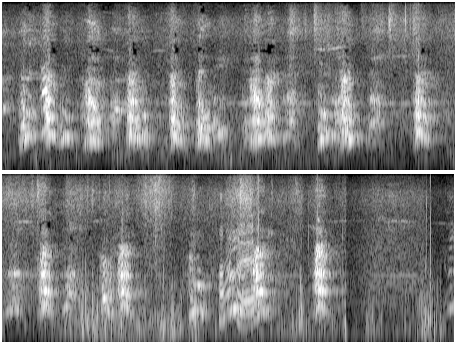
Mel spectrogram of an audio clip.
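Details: Dog barking in a rapid, regular series of short sharp barks, roughly four per second, followed by a few whining, wavering yelps toward the end.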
